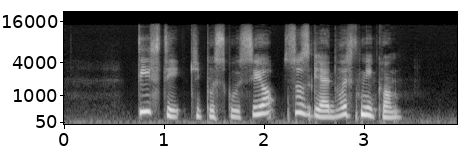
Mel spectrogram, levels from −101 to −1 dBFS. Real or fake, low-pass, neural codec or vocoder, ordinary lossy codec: fake; 14.4 kHz; codec, 32 kHz, 1.9 kbps, SNAC; none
